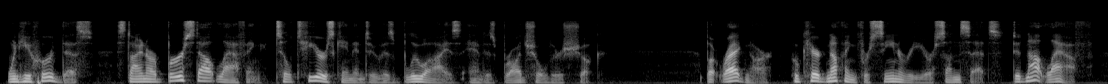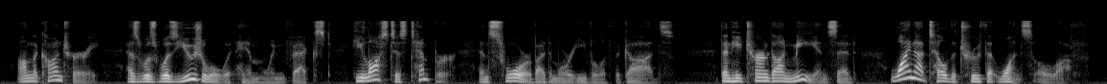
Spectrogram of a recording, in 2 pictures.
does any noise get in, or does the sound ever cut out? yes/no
no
